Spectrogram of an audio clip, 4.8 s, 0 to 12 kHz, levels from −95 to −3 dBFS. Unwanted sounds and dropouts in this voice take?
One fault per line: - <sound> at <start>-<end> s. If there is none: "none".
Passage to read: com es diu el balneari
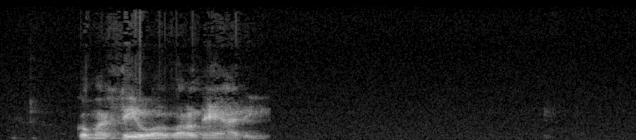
none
